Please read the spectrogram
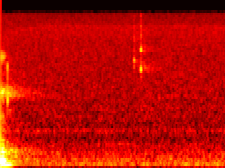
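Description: A man's spoken word trails off at the very start, then near silence: quiet room tone with one faint click about halfway through.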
